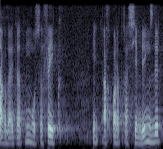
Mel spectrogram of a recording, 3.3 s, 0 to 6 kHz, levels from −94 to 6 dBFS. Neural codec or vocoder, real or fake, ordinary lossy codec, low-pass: none; real; none; 5.4 kHz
